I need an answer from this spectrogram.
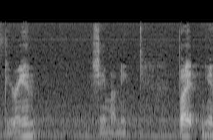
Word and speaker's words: Burien: I know I'm like always mispronouncing things like Burien, and it's Burien.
